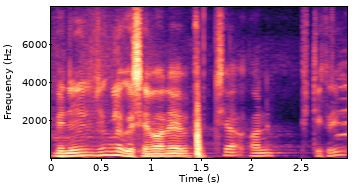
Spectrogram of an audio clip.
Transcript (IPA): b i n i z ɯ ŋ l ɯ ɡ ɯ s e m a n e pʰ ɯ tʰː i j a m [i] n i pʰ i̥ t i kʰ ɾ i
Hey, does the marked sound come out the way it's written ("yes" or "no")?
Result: no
